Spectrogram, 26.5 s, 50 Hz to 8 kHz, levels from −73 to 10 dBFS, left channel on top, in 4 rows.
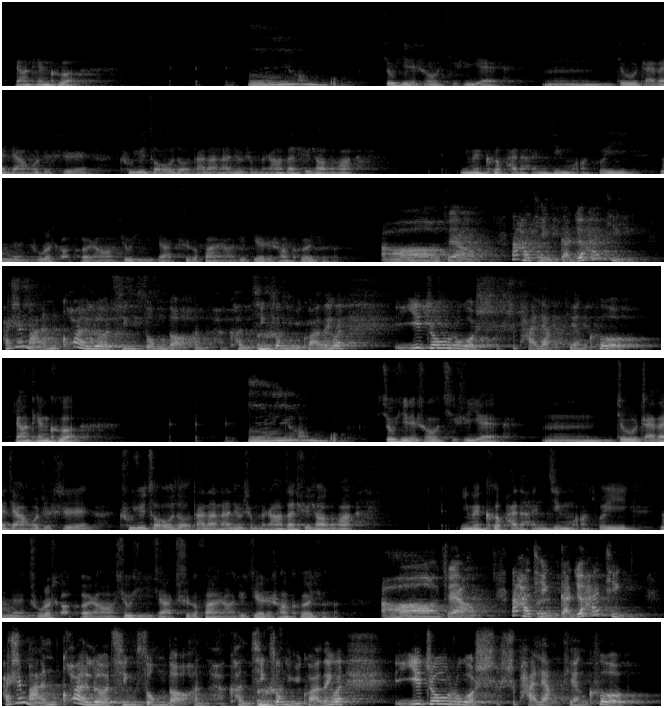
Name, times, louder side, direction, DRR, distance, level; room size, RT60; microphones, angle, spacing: voice 1, 0.1-1.1 2.2-2.3 2.8-3.1 3.4-3.5 3.8-5.1 5.4-10.4 11.2-16.6 18.6-18.8 22.4-22.7, right 3 dB, 75° right, 12 dB, 0.8 m, -32 dB
voice 2, 2.5-3.3 13.2-13.5 17.0-19.6 19.9-26.1, right 3 dB, 60° right, 7 dB, 2.5 m, -28 dB
28.0 x 24.0 x 6.2 m, 1.1 s
head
